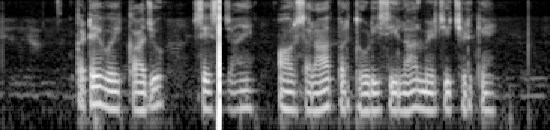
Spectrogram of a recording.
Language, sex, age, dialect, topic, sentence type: Hindi, female, 18-24, Hindustani Malvi Khadi Boli, agriculture, statement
